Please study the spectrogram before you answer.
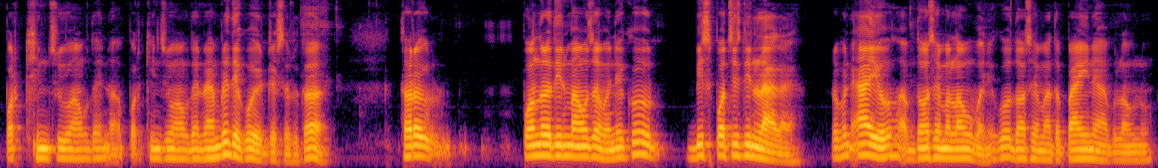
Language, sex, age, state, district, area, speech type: Nepali, male, 60+, West Bengal, Darjeeling, rural, spontaneous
